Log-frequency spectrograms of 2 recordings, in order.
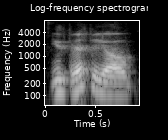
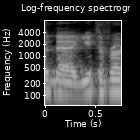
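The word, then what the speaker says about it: Euthyphro: problems like the you youfo problem I can't pronounce that right but basic The utro Dilemma yeah yeah yeah that's that's how you pronounce it anyway uh you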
